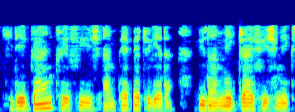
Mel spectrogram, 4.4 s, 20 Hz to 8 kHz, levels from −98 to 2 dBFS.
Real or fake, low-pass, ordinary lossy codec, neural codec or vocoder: real; 7.2 kHz; AAC, 16 kbps; none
